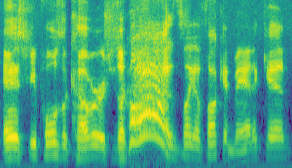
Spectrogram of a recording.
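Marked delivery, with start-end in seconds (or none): 1.3-1.7 sudden high-pitched mock scream; mock shriek. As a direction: imitate a startled grandma's shriek. Grandma finds mannequin under covers.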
